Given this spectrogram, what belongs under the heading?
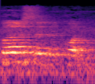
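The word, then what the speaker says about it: pseudocode: Nah, kalau pesedekot dia kode semu makanya disebut pes pe bacanya pesedekun ditulisnya kan peseudone ya dibacanya pesedekun nah dia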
